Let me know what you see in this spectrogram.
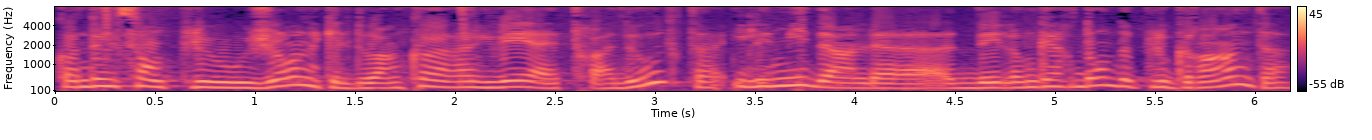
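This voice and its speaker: A woman with an Italian accent speaks at medium pitch and a moderate pace, her loudness very even, her pitch varying in an ordinary way and hardly any pauses, over noticeable background noise. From Italy. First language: Italian (speaking French). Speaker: astrophysicist. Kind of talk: interview, explaining science. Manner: hesitant, many fillers.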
